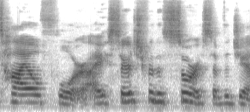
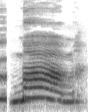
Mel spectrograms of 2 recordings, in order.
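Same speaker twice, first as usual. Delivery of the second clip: calling out for mom loudly; 4 semitones higher, 6 dB louder than usual. Acted. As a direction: shout up the stairs. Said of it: "I called".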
